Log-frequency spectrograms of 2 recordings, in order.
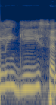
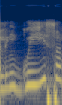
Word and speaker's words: linguiça: cuja pronúncia ainda continua dada né a gente pronunciou tá bom então você não lê linguiça linguiça mesmo esse creme era justamente para marcar o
